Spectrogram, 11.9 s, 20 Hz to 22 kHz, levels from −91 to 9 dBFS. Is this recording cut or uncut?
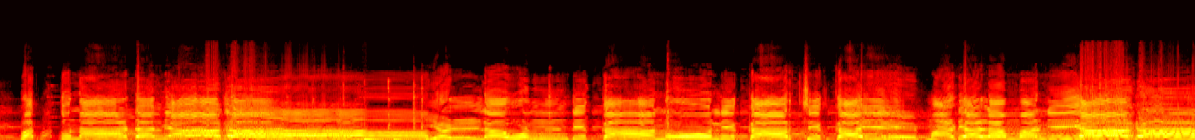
cut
